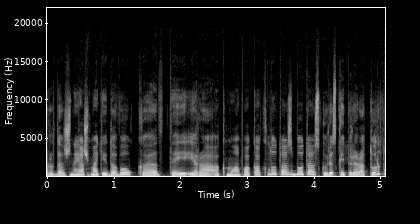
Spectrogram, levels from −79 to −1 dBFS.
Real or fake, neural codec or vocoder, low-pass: fake; vocoder, 44.1 kHz, 128 mel bands, Pupu-Vocoder; 19.8 kHz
